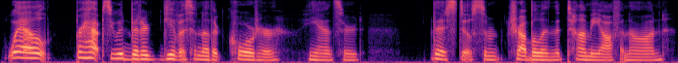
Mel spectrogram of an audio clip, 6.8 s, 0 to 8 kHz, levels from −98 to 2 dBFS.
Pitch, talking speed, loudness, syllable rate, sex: 180 Hz, 185 wpm, -20 LUFS, 5.7 syllables/s, female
